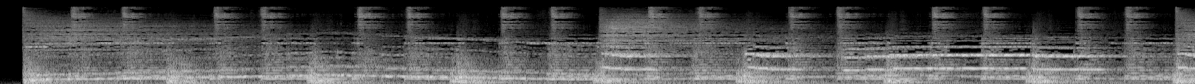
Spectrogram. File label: game startup halloween; source engine; tf; holiday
